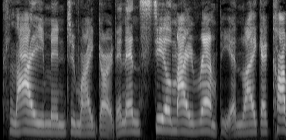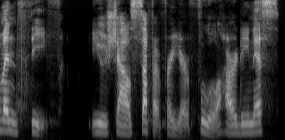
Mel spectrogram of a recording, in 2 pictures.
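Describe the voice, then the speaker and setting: A woman playing an imperious old witch in a fairy-tale audiobook, speaking slowly and deliberately. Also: on the low side, bright, forceful tone, dry recording. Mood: wrathful. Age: older. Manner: slow, deliberate, imperious delivery. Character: wrathful old witch, menacing and bargaining.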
